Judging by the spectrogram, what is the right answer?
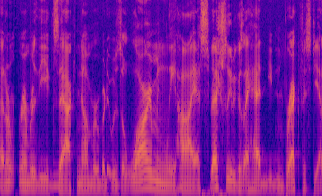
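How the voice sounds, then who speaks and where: With an American accent, a man speaks in a very deep, low pitch with ordinary pitch variation. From Boston area, Massachusetts. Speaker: podcast host. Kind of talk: solo podcast monologue. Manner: casual, conversational.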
